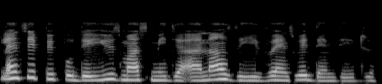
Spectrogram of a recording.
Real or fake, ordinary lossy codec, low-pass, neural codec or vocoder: real; MP3, 96 kbps; 7.2 kHz; none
